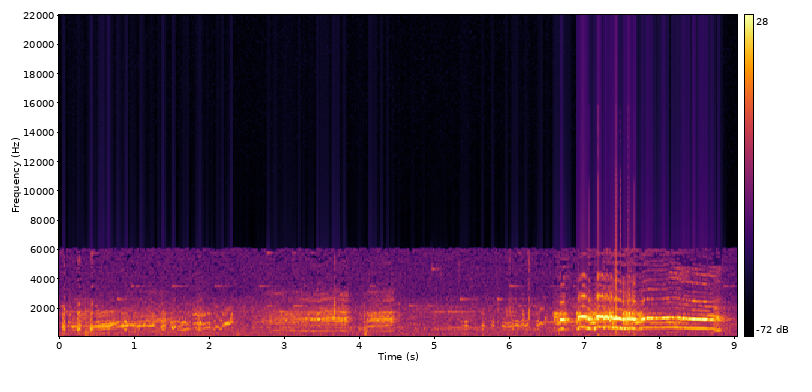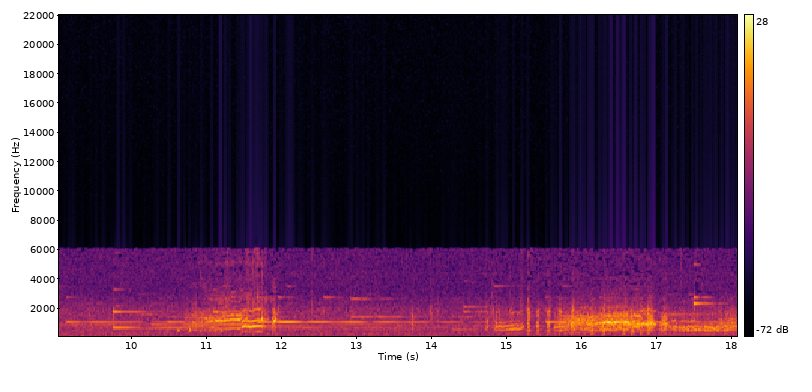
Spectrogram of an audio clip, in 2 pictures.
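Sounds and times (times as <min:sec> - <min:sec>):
hen calls: 0:00.0 - 0:09.0, 0:10.2 - 0:12.5, 0:14.7 - 0:18.0
wind chime ringing: 0:00.0 - 0:18.0
rooster crowing: 0:05.9 - 0:09.0, 0:10.7 - 0:12.0.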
